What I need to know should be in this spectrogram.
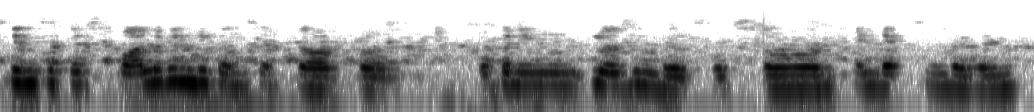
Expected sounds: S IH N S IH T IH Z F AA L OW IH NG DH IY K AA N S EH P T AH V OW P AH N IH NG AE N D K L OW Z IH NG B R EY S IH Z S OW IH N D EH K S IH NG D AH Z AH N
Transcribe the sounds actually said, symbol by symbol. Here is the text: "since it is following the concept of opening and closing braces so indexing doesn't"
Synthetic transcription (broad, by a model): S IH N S IH T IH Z F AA L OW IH NG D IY K AA N S EH P T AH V OW P AH N IH NG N K L OW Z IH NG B EY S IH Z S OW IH N D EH K S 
